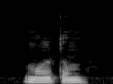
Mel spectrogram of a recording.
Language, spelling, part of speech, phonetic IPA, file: Polish, multum, numeral, [ˈmultũm], LL-Q809 (pol)-multum.wav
